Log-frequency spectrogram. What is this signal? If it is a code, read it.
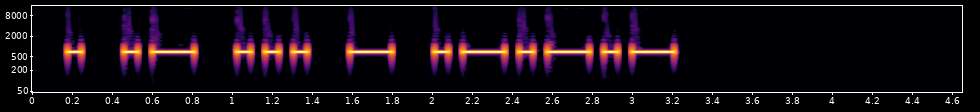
Morse code, heard as a keyed tone, about 17 wpm, 700 Hz. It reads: EAST.
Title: Sentences from Top 1000 Words - Review Part 3 - 17wpm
